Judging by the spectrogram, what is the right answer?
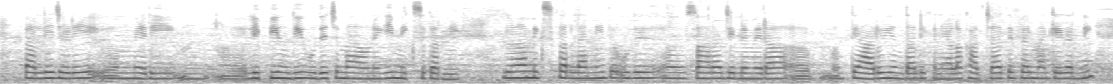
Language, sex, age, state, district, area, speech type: Dogri, female, 18-30, Jammu and Kashmir, Kathua, rural, spontaneous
